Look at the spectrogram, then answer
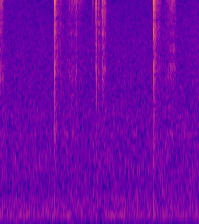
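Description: A Samurai single bevel broadhead blade slicing a sheet of paper, a few short crisp cutting snicks spaced about a second apart, close and clear over quiet background noise, with no talking.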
